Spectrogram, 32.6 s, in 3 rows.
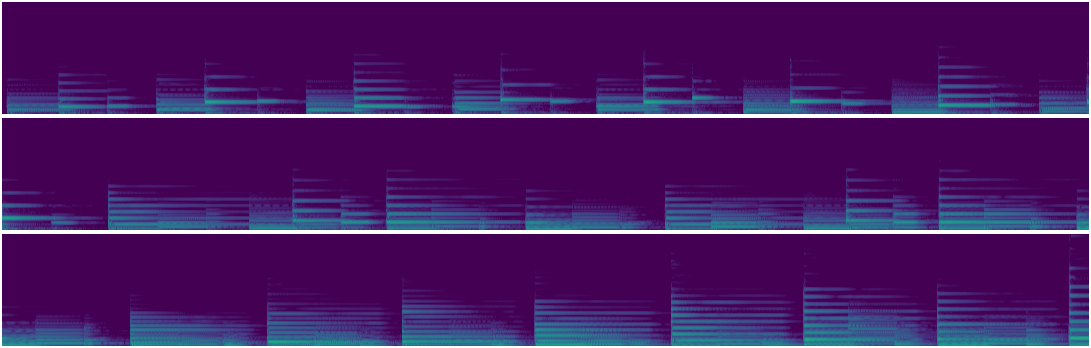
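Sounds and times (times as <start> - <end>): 
requiem mass piece on piano: 0.0 - 32.6.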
